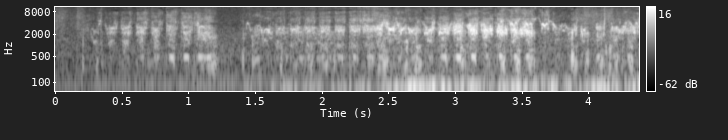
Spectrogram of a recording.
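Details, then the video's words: Estonian black storks being fed at the nest on 7 June 2019 at 16:44; rasping, throaty pulses repeat about three times a second, beginning softer and swelling steadily louder toward the end. "Estonian Black Storks - Feeding"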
